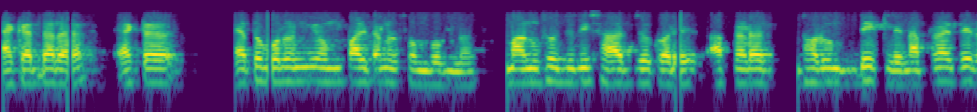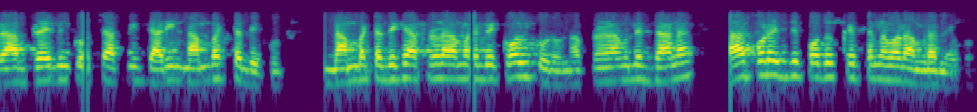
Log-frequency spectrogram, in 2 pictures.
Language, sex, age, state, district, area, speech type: Bengali, male, 18-30, West Bengal, Paschim Bardhaman, urban, conversation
